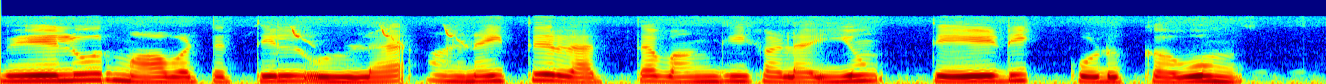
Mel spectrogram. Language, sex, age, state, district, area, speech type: Tamil, female, 30-45, Tamil Nadu, Namakkal, rural, read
